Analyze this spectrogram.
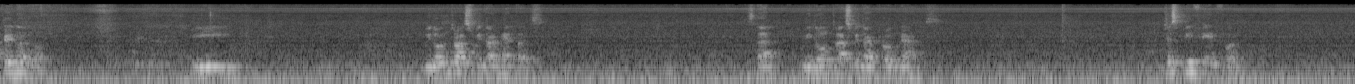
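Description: A man speaks calmly, close by, with pauses between phrases.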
